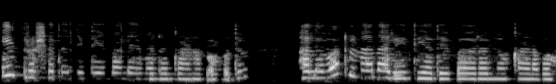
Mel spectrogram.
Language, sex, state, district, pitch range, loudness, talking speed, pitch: Kannada, female, Karnataka, Dharwad, 255-315 Hz, -19 LUFS, 85 wpm, 270 Hz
